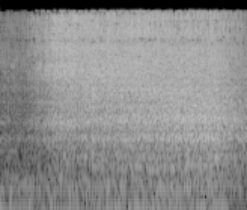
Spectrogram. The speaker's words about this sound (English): When it turns pale golden, pour in the rice. Listen to the rice grains. And you will hear them crackling imperceptibly while you're toasting them. It is a sign you can pour in the wine.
